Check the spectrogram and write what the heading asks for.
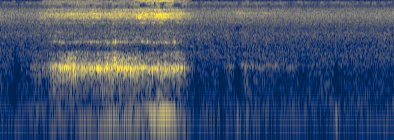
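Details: Snoring: a single soft, rough snoring breath lasting about a second and a half, then quiet breathing in a small room.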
